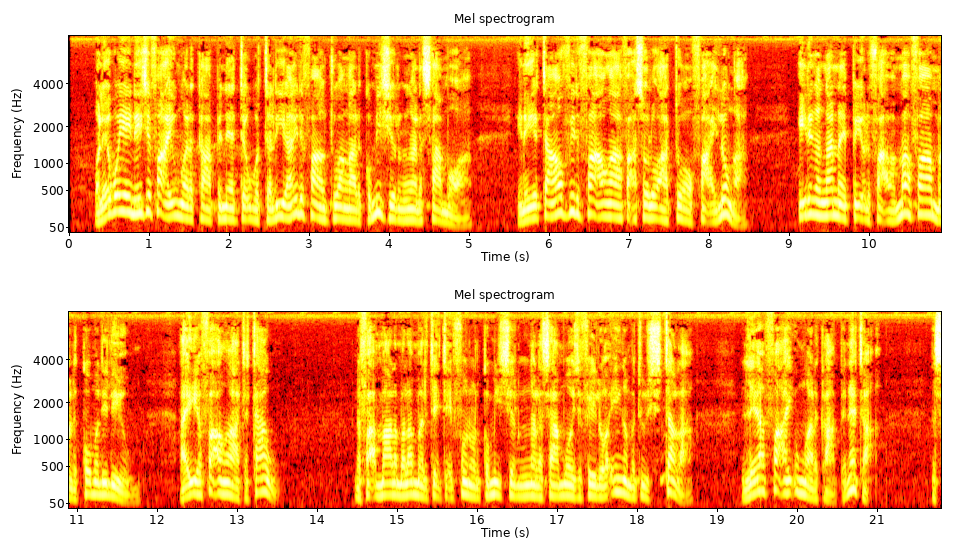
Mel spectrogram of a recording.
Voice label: samoan; Faaaogaina o faailoga ile Gagana Samoa; SBS Samoan

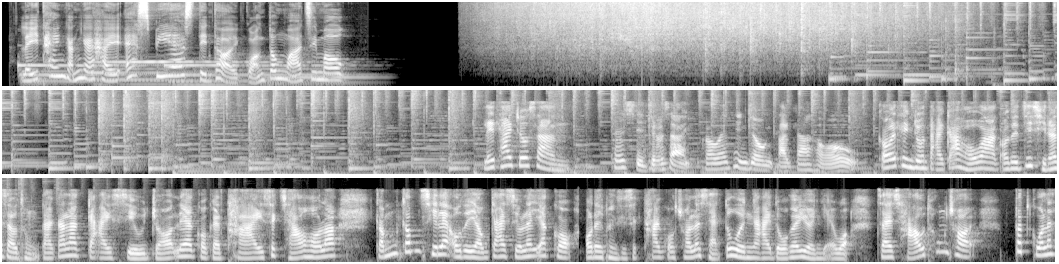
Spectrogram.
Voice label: cantonese; 【好食到識飛】飛天炒通菜; 美食速遞; SBS Chinese

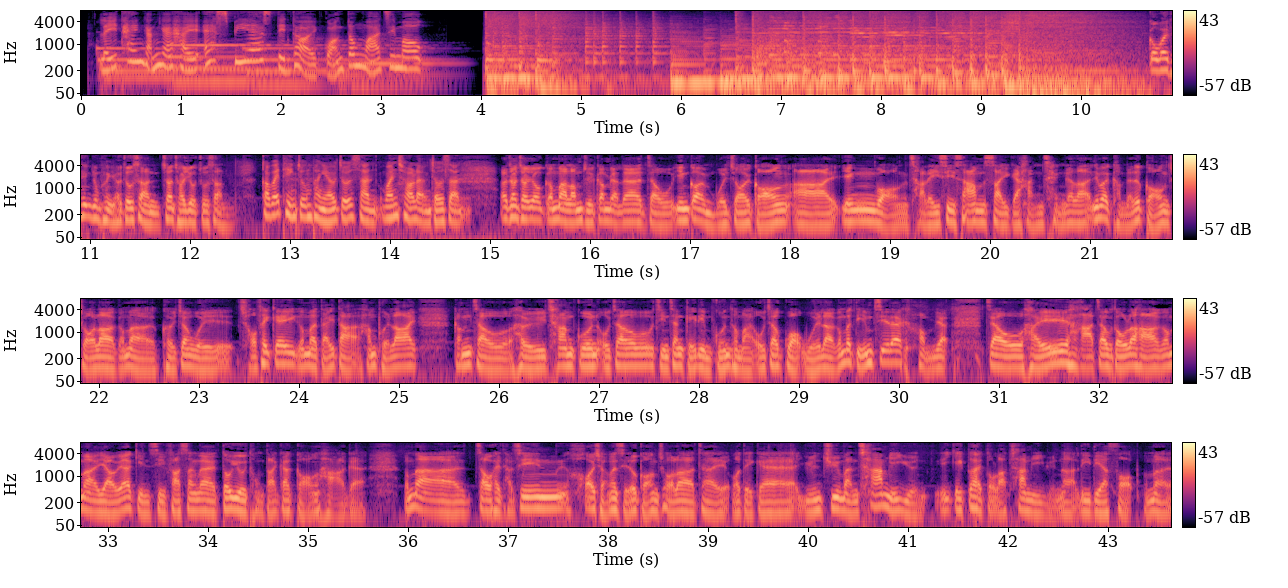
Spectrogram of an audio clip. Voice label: cantonese; 索普參議員向國王查理斯咆哮 「你不是我的國王」; 澳洲原住民獨立參議員索普 (Lidia Thorpe) 在英國查理斯三世國王和王后卡米拉面前，大聲叫囂，表示查理斯不是她的國王，打斷了儀式的進行。; SBS Chinese

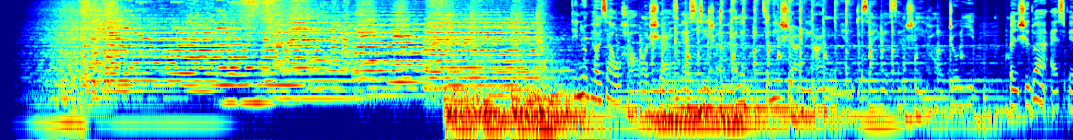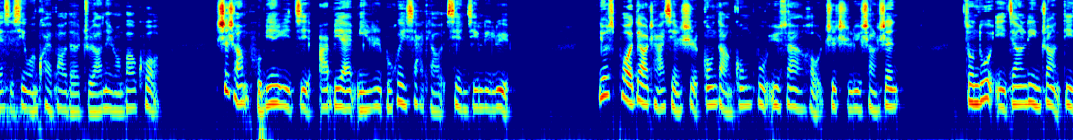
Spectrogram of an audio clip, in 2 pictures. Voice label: mandarin newsflash; 市场普遍预计RBA明日不会下调现金利率; SBS Chinese; SBS新闻快报

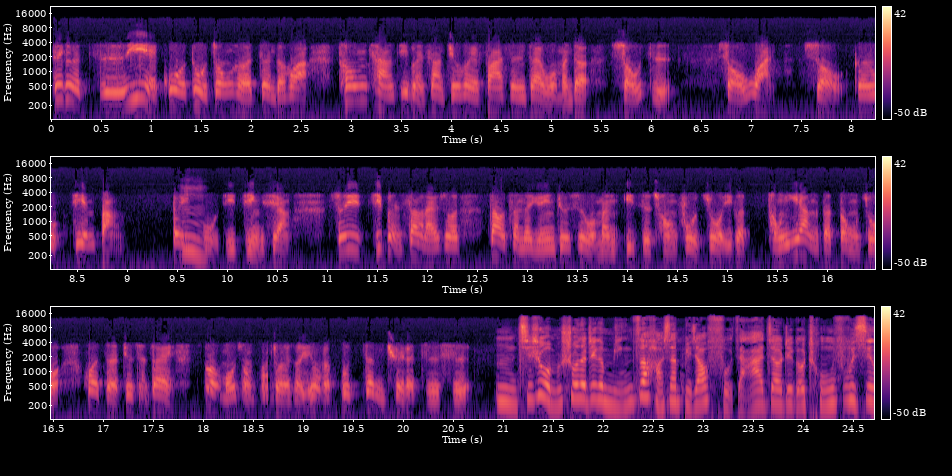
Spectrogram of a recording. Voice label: mandarin; SBS 普通话电台; 健康顾问：职业病 - 重复性劳动损伤

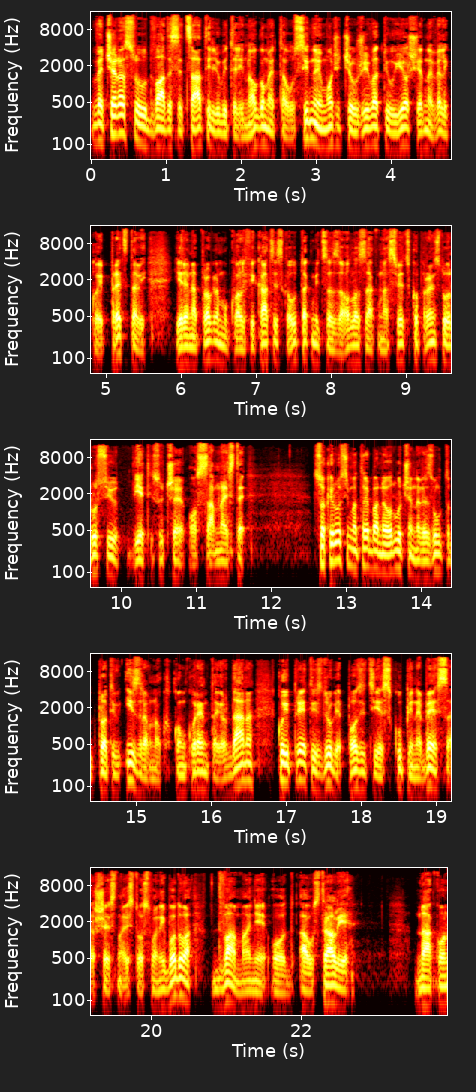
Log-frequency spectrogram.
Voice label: croatian

